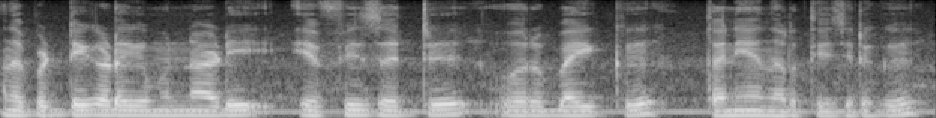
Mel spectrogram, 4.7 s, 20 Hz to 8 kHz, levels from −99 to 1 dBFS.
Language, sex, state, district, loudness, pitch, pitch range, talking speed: Tamil, male, Tamil Nadu, Kanyakumari, -18 LUFS, 115 Hz, 110-120 Hz, 130 wpm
